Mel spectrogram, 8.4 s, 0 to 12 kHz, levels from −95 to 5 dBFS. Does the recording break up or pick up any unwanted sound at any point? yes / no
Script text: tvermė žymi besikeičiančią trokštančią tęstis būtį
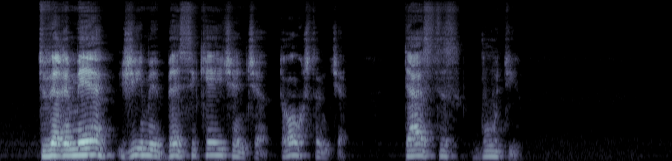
no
